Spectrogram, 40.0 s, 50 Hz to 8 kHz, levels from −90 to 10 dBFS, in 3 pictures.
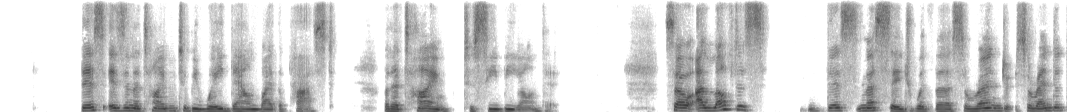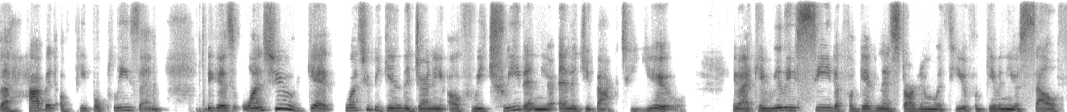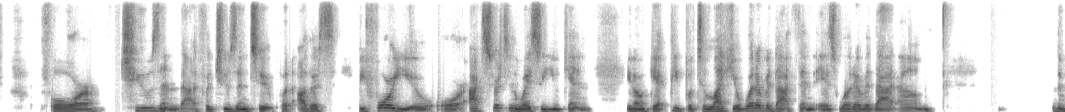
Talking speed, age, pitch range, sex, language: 140 wpm, 30-49, 140-180 Hz, female, English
